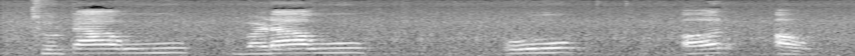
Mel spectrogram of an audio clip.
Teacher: होठ की आकृति वृत्त के जैसे हो जाती है, वृत्त के समान होती है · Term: वृत्ताकार स्वर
